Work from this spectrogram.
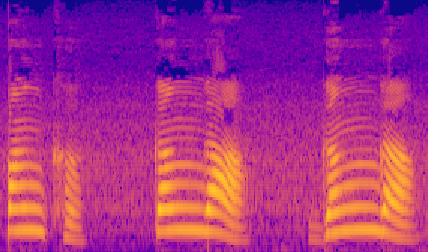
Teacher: आप नाक से बोलते हो इन वर्णों को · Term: अनुस्वर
